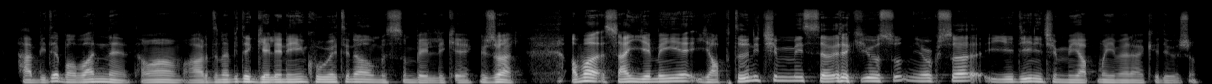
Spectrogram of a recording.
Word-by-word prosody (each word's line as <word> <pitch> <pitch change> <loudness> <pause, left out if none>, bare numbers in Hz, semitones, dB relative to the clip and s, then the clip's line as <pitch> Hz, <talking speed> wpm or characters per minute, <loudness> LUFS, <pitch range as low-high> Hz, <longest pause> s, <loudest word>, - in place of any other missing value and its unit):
Ha, 100 -1 -3
bir 105 - -5
de 150 -4 +2
babaanne. 110 -2 0
Tamam, 100 0 -2
ardına 100 +3 -2
bir 125 - -3
de 125 - +6
geleneğin 115 +1 +2
kuvvetini 115 +1 0
almışsın 105 -2 -3
belli 100 -1 -3
ki. 95 -1 -5
Güzel. 105 -1 +2 0.6
Ama 155 -5 +6
sen 120 +3 +2
yemeği 135 +3 +2
yaptığın 115 - 0
için 185 +1 -3
mi 170 0 -2
severek 155 -1 +2
yiyorsun 155 +5 -1
yoksa 150 +2 0
yediğin 120 0 -1
için 120 -3 -2
mi 105 0 -3
yapmayı 100 +1 -3
merak 95 -1 -5
ediyorsun? 95 -1 -10
115 Hz, 145 wpm, -23 LUFS, 105-145 Hz, 0.6 s, de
